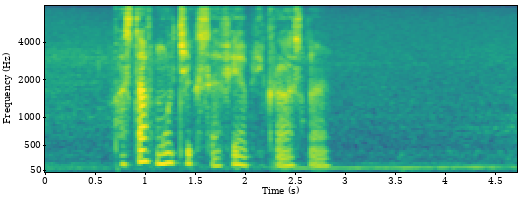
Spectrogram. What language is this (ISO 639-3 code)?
rus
